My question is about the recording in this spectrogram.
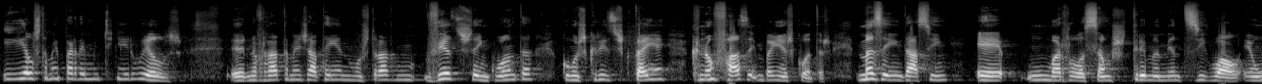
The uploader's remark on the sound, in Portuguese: conversa que foi gravada ao vivo, no dia 3 de Novembro de 2023, a propósito do Festival Literário Utopia, em Braga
